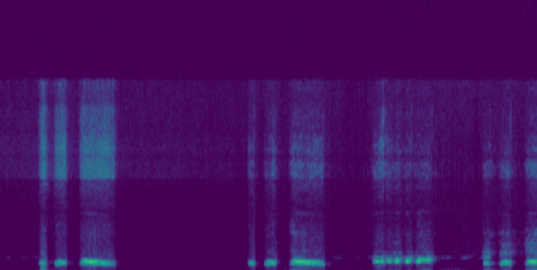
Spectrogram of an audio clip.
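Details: Local zebra dove lure song for stimulating doves that have stopped singing: short coos leading into a longer mellow coo, repeated, with one quick trilled run of notes in between, plus soft low thuds.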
